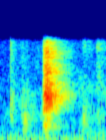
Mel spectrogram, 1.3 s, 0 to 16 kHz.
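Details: Molly, a 12-week-old female Border Terrier puppy, delighted with her first ever bone, lets out a single sharp, bright bark midway through, with a few faint soft sounds before and after in an otherwise quiet setting.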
